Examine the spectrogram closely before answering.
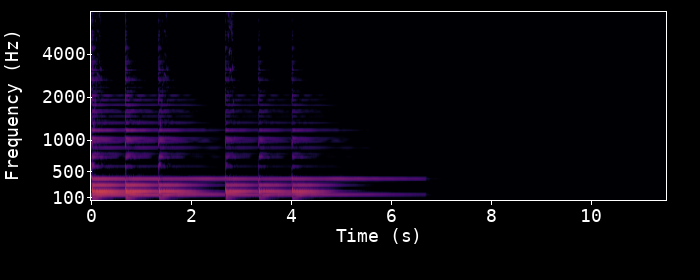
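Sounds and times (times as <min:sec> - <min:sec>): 
guitar duet: 0:00.0 - 0:06.7.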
